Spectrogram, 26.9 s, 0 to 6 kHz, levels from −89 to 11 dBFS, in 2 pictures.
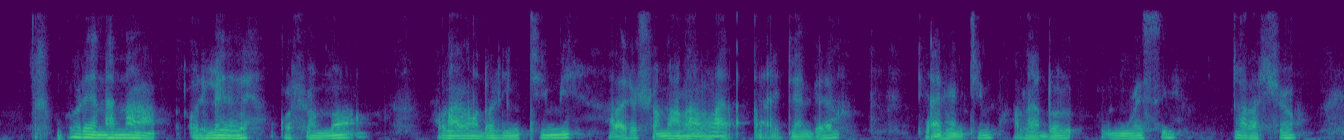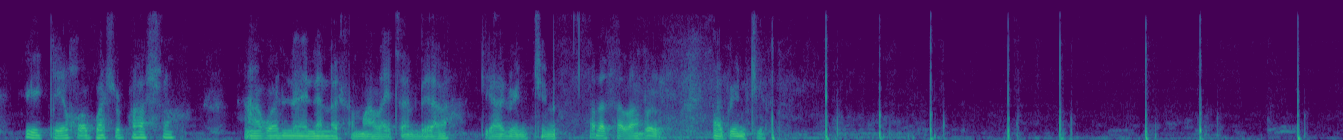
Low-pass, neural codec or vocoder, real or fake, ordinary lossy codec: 5.4 kHz; codec, 24 kHz, 3 kbps, HILCodec; fake; none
